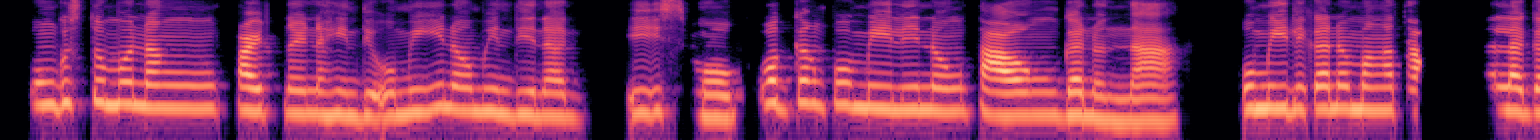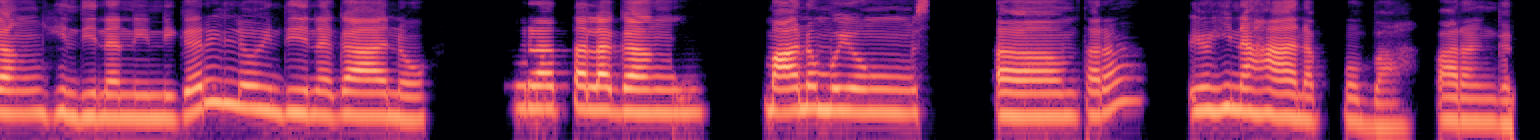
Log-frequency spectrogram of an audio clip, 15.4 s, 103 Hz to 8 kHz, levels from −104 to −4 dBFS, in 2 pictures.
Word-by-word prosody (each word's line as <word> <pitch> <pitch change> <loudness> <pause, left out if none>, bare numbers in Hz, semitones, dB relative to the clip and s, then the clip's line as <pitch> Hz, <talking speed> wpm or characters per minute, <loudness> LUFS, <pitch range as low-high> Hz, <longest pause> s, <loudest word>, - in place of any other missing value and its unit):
kung 310 +1 -2
gusto 325 0 -2
mo 310 - +2
ng 280 -2 0
partner 260 -3 +2
na - - -2
hindi 220 -2 -3
umiinom, 255 +4 -2
hindi 235 -2 -3
nag-i-smoke, 220 0 -4
huwag 330 +1 0
kang 320 -2 0
pumili 280 -3 -1
no'ng 255 -1 -2
taong 225 -1 +6
gano'n 220 -4 0
na. 190 +1 0 0.2
Pumili 275 -1 0
ka 275 - +4
no'ng 275 0 +1
mga 265 0 +1
tao 245 - 0 0.4
talagang 245 -2 +2
hindi 230 -2 -5
naninigarilyo, 215 +9 -1
hindi 245 -1 -3
nag-aano, 225 -3 +1 0.4
para 275 0 +2
talagang 250 -2 +4 0.3
maano 265 +1 +5
mo 260 - +2
yung 250 -1 -1
s - - -11 0.3
um, 220 0 +2
tara 230 +3 -2 0.4
Yung 265 0 0
hinahanap 235 -7 +1
mo 190 - -7
ba, 160 -2 -10
parang 190 -2 -3
gan 175 - -5
245 Hz, 160 wpm, -24 LUFS, 220-270 Hz, 0.4 s, taong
